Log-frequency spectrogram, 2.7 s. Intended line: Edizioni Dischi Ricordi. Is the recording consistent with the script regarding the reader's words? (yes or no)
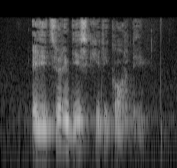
yes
